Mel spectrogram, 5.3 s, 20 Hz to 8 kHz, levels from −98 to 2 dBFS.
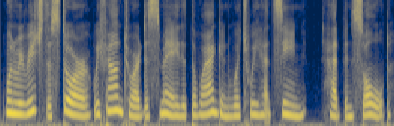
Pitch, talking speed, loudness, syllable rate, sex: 215 Hz, 230 wpm, -17 LUFS, 5.0 syllables/s, female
